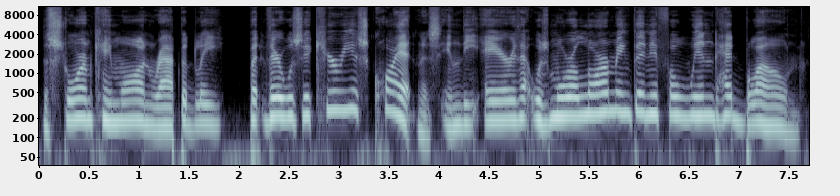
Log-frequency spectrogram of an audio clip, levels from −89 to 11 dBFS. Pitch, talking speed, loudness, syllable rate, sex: 190 Hz, 185 wpm, -16 LUFS, 4.3 syllables/s, male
